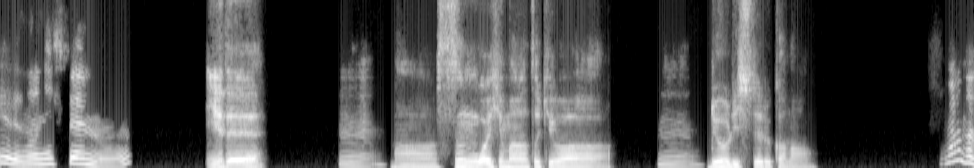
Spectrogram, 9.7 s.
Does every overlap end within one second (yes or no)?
yes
